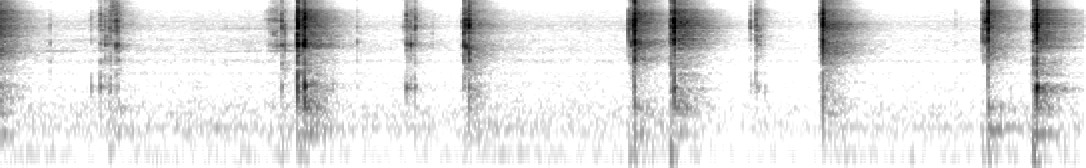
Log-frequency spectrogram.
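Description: A plastic toy hammer knocks repeatedly in short, uneven taps.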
